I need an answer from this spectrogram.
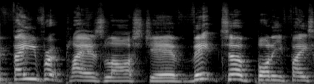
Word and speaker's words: Boniface: players last year Victor Bonny face I actually called him Bon fat say last year but I know it's not how you pronounce his name very close to leaving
